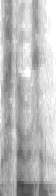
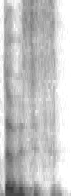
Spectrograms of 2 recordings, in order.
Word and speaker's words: stoicism: not know what's stoicism oh I got that right did you hear it before I was saying it wrong stoo stoicism stoicism yeah it's not the easiest word to do but got it the first time best thing anyone listens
